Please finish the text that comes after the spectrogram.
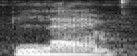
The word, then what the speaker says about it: lamb: तो आपको ये आखिरी के 2 लेटर याद रखने होंगे, एम बी में अगर एम बी रहे कोई भी वर्ड मीनिंग के लास्ट में तो बी को साइलेंट पढ़ेंगे और सिर्फ एम को उच्चारण करेंगे।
